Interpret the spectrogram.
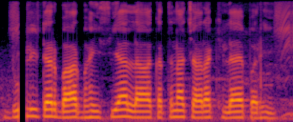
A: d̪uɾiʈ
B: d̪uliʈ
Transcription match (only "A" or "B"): B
